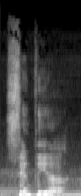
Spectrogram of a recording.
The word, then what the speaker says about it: Synthea: wow and she is called Cynthia but not spelled like the proper name Cynthia It's s y n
